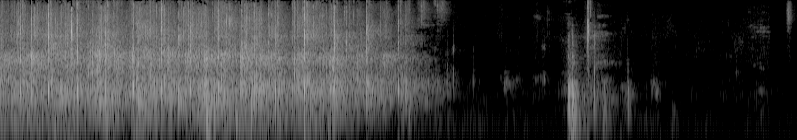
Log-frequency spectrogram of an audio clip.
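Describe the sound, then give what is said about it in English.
An audience claps steadily for about four seconds for the musicians who had been playing and leading, the dense applause fading out, followed by a few scattered knocks and shuffling sounds in the quiet. “Yes, we can clap for them, too.”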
